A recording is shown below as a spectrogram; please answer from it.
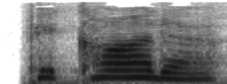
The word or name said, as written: piquada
